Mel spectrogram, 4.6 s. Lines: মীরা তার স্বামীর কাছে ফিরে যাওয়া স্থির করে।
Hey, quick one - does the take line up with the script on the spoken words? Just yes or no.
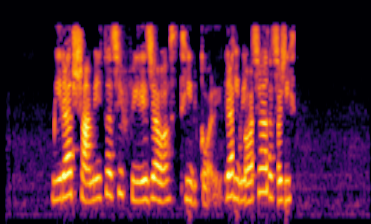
no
